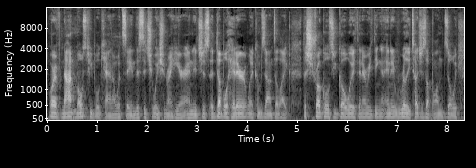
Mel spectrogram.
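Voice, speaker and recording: A man with a hoarse, worn-out voice hosting a casual film review chat, effusive and repeating himself. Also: on the low side, flat delivery, quick pace, few pauses. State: hoarse, lost his voice after singing at a concert. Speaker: host of a movie review show.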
